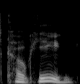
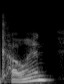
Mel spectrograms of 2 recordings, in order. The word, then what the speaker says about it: Coheen: It's Coheen. I always called him Stephen Cohen, but Yeah, he said it in the interview, Coheen.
